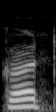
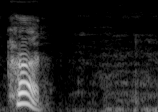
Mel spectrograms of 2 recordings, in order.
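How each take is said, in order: First: The first k sound is plain, without breath. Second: The first k sound has a strong burst of breath. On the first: "सी U T" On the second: "ख अ ठ"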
